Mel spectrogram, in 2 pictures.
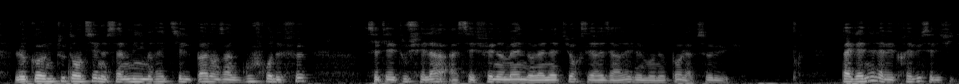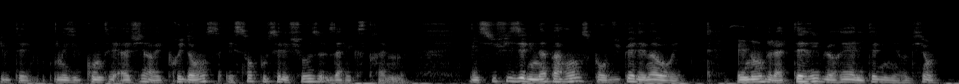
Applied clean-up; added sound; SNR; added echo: neural separator model SepFormer DNS4.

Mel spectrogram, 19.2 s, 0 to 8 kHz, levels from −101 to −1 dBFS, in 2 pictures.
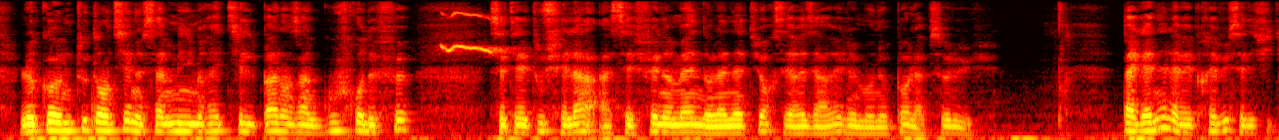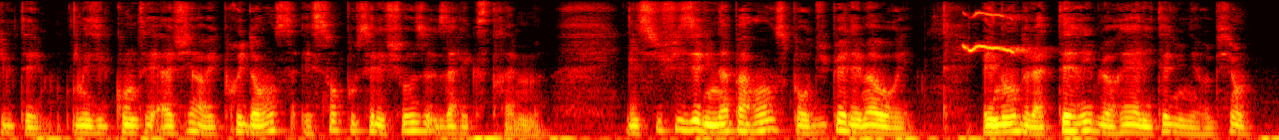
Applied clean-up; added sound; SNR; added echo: none; Screech; 13 dB; reverberation time 0.2 s.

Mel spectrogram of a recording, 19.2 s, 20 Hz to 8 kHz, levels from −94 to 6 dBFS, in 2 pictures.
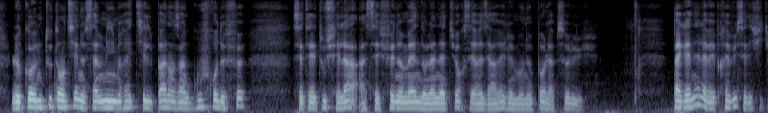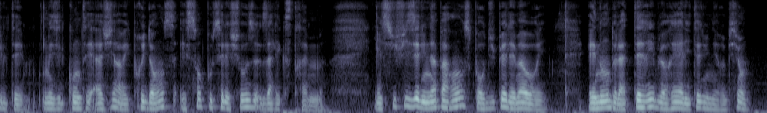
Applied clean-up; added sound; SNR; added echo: none; none; none; none.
